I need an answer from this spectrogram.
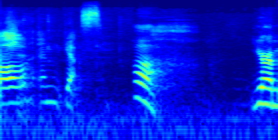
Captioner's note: sighs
